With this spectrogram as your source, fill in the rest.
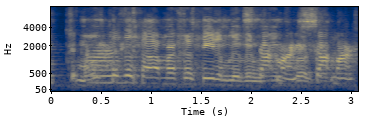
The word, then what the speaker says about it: Satmar: The Satar, is it called like the Satar? How do you say it? Most of the Satmar Hasidim live in Williamsburg. Satmar.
